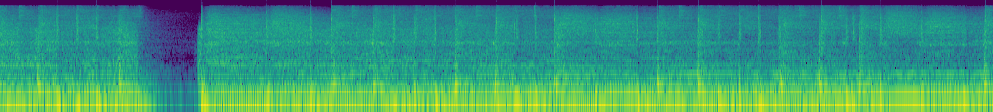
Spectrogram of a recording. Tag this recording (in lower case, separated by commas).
music, bass drum, musical instrument, drum kit, drum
